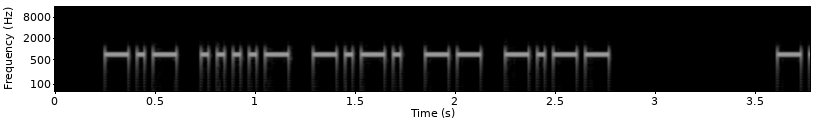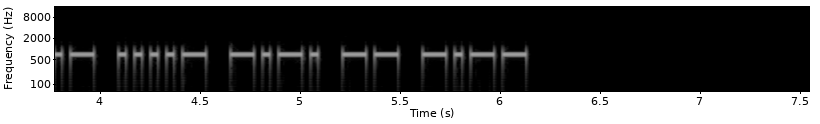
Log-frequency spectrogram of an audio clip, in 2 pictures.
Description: Morse code, heard as a keyed tone, about 31 wpm, 700 Hz. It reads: K4CMY K4CMY
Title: USA Call Signs - 5 Characters - Repeated 2x - 30wpm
